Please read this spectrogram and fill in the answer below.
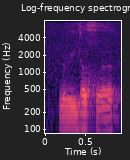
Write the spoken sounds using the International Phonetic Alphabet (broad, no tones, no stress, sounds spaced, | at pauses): ɳ ʉ j ə χʷ ə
